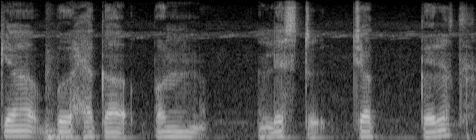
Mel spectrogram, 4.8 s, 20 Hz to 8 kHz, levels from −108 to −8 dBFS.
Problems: low volume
